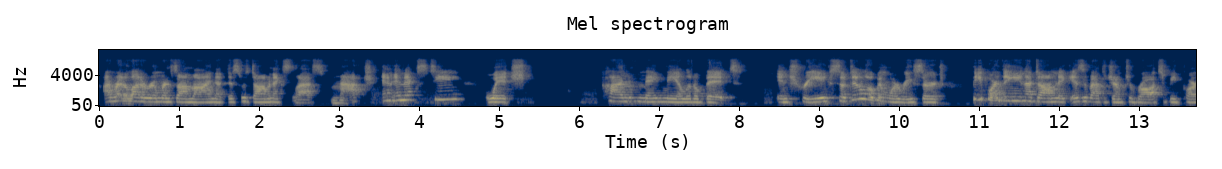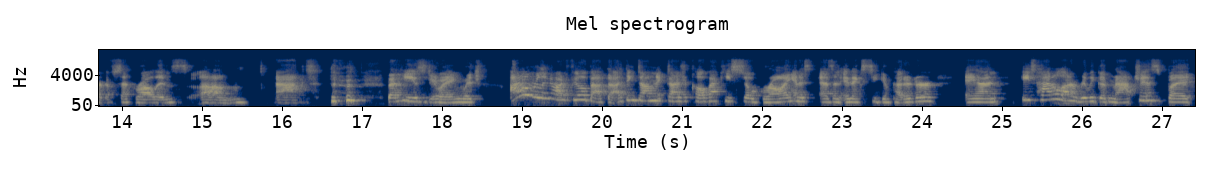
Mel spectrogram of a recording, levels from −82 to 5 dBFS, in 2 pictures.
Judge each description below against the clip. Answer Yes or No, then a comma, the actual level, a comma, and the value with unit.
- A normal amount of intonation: Yes, average, 4.7 semitones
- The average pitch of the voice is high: Yes, high, 225 Hz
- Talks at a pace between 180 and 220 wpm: Yes, average, 185 wpm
